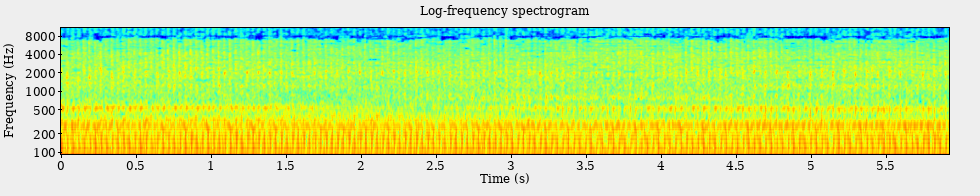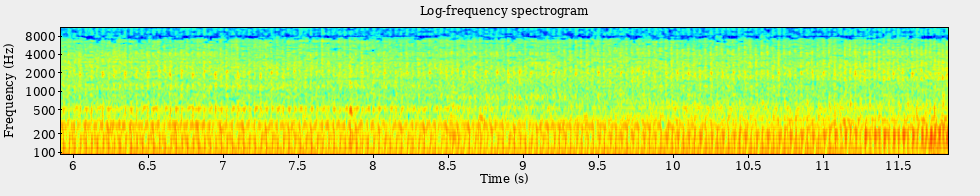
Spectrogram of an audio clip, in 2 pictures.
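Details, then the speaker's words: Peugeot 206 2.0 HDi 90 after the over-tensioned timing belt was corrected, covers still off: steady, even diesel idle with normal light clatter and the belt whine gone. "voilà donc là on a plus de bruit tout est bon on va faire on va couper pour éviter de prendre le moindre risque"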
